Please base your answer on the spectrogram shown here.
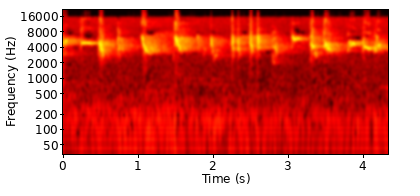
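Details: White-eye from the forest, used to train captive songbirds: high thin twittering with sharp downslurred chips and short sustained whistles, delivered in an irregular rapid stream.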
